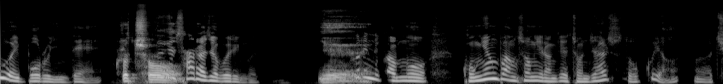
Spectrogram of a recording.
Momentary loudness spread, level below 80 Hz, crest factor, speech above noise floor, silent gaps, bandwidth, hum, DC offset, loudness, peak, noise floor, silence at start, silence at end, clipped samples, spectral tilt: 17 LU; -54 dBFS; 20 dB; 42 dB; 4.59-4.63 s, 6.41-6.46 s, 6.85-6.89 s; 17 kHz; none; under 0.1%; -24 LUFS; -4 dBFS; -65 dBFS; 0 s; 0 s; under 0.1%; -6 dB/octave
